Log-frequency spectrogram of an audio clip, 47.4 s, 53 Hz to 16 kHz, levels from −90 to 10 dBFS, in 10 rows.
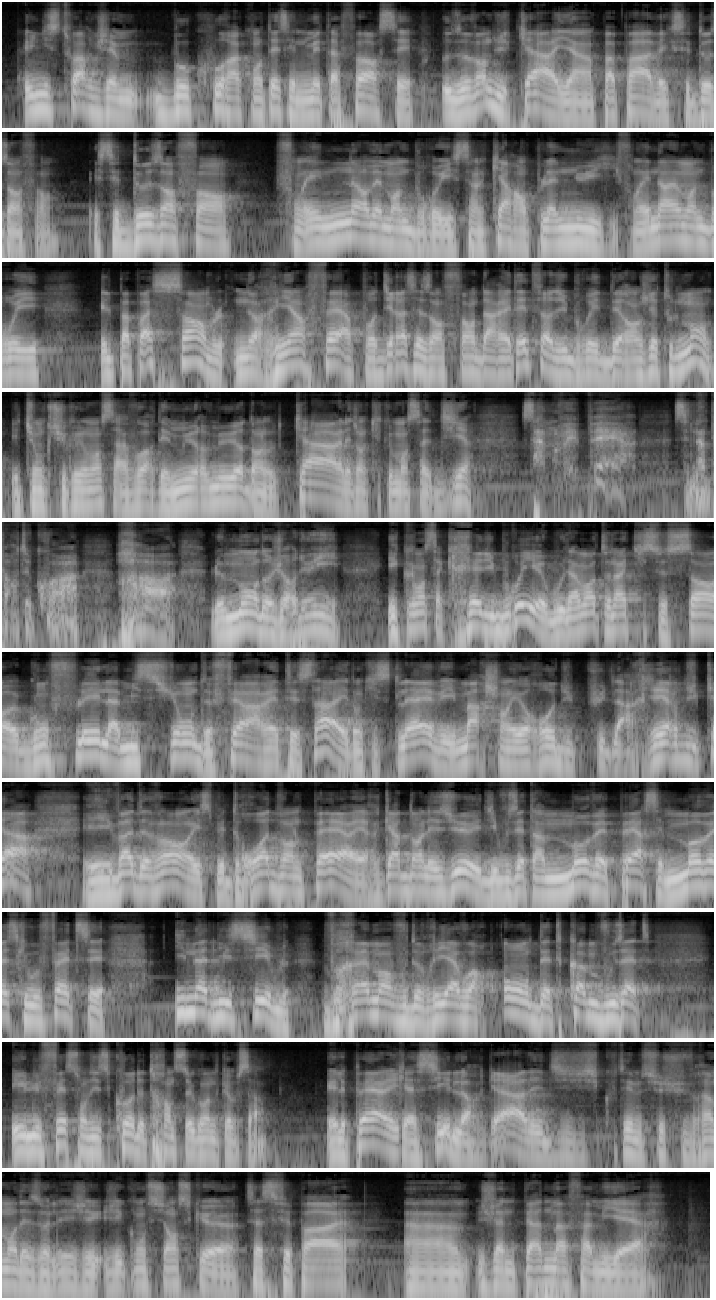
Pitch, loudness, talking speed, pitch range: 105 Hz, -20 LUFS, 275 wpm, 95-120 Hz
